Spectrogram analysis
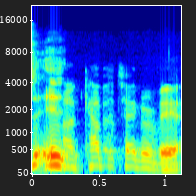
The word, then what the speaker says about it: cabotegravir: Pozniak, a drug which I will mispronounce, is it cabotegravir? That is cabotegravir.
